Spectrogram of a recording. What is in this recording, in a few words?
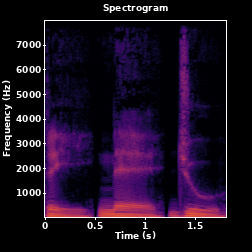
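"rineju", concatenated syllables; Affixing experiment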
